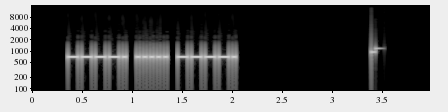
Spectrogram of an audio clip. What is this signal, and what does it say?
Morse code, heard as a keyed tone, about 34 wpm, 700 Hz. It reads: 959
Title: Numbers - 3-Digit 35wpm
